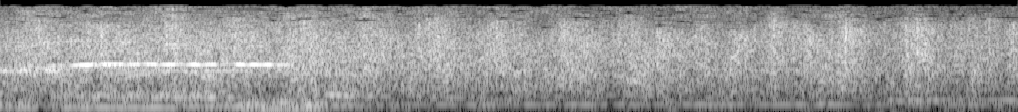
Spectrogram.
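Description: A crowd applauds in a steady, dense wash of clapping that holds at an even, moderately loud level for the full five seconds, with no voices breaking through.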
